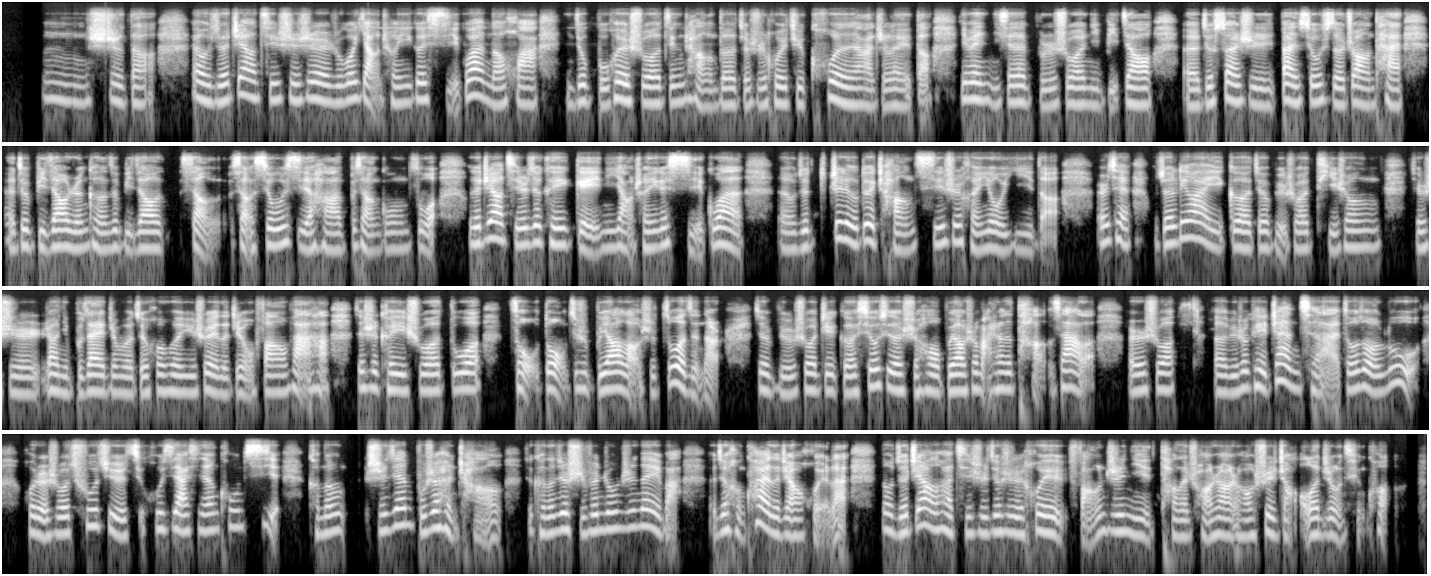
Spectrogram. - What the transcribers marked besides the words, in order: none
- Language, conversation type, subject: Chinese, advice, 如何通过短暂休息来提高工作效率？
